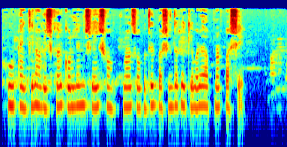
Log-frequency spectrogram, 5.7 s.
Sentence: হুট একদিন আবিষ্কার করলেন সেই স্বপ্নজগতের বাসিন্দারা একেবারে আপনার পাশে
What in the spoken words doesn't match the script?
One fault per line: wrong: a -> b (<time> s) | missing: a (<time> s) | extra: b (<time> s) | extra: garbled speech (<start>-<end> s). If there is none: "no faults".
no faults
